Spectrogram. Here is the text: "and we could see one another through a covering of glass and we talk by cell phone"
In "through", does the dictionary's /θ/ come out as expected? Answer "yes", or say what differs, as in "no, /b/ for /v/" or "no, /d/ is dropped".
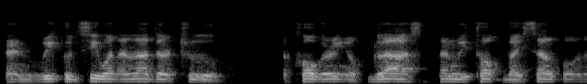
no, /t/ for /θ/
